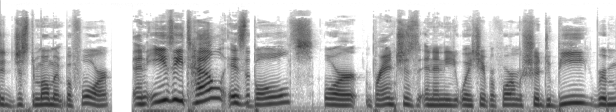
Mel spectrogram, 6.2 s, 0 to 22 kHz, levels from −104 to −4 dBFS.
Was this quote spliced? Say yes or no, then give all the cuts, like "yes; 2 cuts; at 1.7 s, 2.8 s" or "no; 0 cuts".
yes; 1 cut; at 2.5 s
